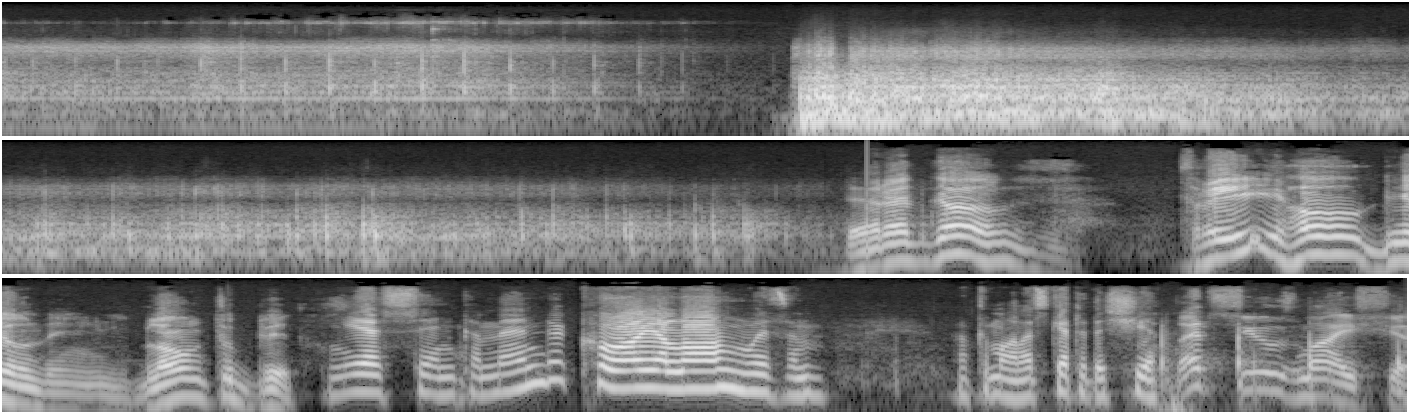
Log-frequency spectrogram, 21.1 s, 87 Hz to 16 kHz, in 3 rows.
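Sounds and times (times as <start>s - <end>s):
loud rumbling explosion: 3.9s - 11.3s.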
